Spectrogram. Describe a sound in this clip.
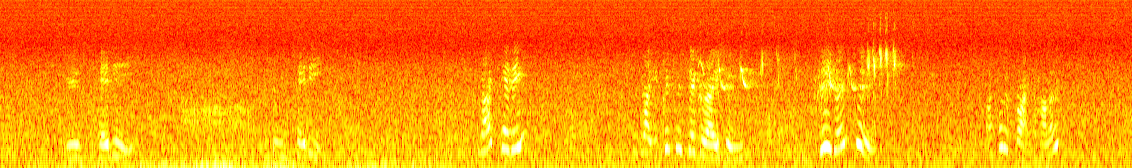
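A young woman talks softly in a high, sing-song voice close by.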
